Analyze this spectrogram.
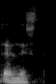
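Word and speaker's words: MNIST: We agreed that this acronym we will pronounce it amnest just random.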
